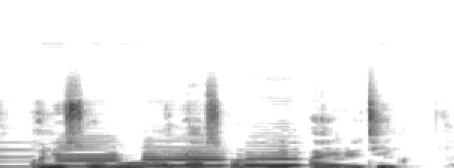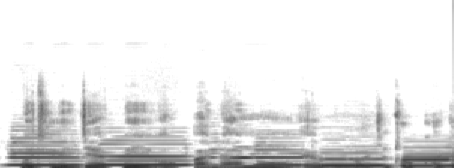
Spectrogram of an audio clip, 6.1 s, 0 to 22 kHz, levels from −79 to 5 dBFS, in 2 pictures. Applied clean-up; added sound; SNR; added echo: classical method log-MMSE.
